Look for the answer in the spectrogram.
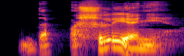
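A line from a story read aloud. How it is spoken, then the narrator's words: Strained, forced out. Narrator (Russian): выдавил Уотсон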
